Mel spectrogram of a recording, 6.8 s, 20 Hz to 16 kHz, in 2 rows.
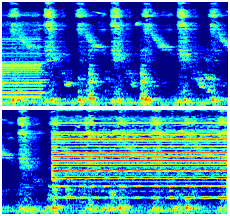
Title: Siemens Magnetom Avanto 1.5t MRI sound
